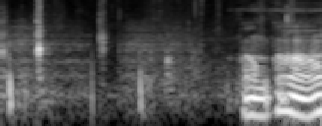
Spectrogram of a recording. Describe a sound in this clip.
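Small metal and plastic parts click together in someone's hands.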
